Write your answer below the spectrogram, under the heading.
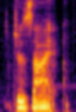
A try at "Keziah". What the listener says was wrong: Keziah with a K.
